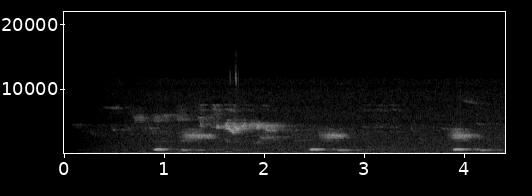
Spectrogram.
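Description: Birds chirping over a faint steady outdoor background, with short calls about a second in, around two and a half seconds and again near the end.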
